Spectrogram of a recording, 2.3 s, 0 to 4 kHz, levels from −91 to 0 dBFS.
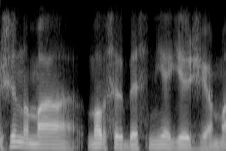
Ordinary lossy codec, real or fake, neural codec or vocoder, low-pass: Opus, 32 kbps; fake; codec, 16 kHz, 0.7 kbps, FocalCodec; 3.6 kHz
